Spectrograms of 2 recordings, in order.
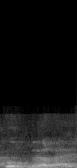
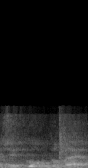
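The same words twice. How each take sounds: First: Courberai as "cour-be-rai", three syllables; mute E kept. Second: Courberai as "cour-brai", two syllables; mute E dropped. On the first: Teacher contrasts forms for student, courberai with E articulated. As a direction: sound the E after the b in courberai. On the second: Teacher contrasts forms for student, courberai with E eliminated. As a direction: drop the E, run b into r in courberai. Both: Shown as a demonstration. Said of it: "je pourrais éliminer".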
